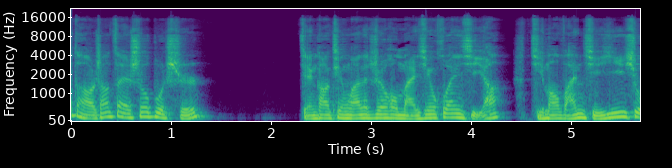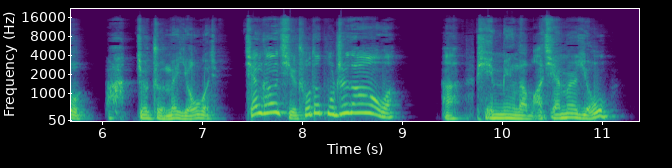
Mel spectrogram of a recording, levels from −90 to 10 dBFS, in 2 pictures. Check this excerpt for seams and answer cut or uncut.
cut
